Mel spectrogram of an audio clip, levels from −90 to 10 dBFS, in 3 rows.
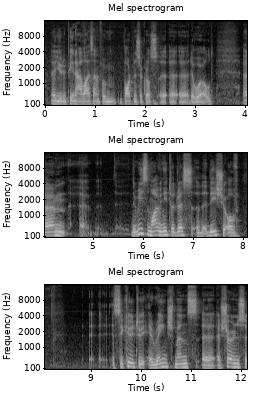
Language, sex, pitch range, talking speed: English, male, 115-140 Hz, 140 wpm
